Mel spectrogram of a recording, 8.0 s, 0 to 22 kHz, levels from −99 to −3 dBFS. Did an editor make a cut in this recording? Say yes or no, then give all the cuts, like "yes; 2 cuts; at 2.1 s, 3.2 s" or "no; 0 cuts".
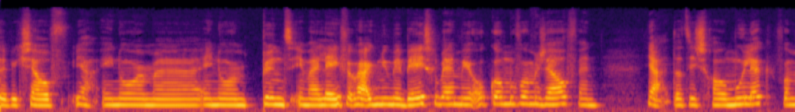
no; 0 cuts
